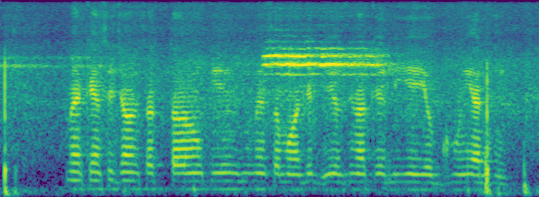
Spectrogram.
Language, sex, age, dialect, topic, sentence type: Hindi, male, 18-24, Awadhi Bundeli, banking, question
